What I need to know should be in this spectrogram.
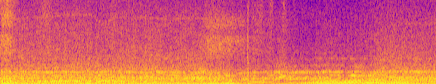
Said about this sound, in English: Oh, come on, spin the back tires.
